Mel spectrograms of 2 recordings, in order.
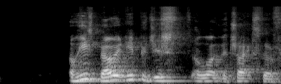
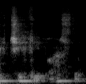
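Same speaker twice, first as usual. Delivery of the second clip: muttered aside; 11 dB quieter than usual. Retold or imitated. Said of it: "And I was like".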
